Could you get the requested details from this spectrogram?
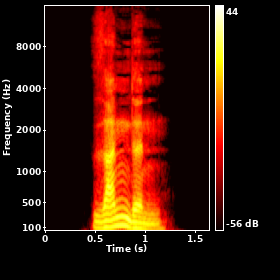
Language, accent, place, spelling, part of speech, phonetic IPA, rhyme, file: German, Germany, Berlin, Sanden, noun, [ˈzandn̩], -andn̩, De-Sanden.ogg
- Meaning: dative plural of Sand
